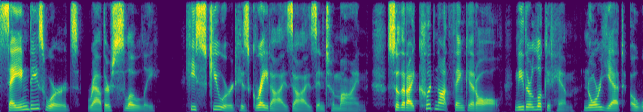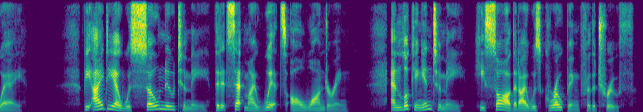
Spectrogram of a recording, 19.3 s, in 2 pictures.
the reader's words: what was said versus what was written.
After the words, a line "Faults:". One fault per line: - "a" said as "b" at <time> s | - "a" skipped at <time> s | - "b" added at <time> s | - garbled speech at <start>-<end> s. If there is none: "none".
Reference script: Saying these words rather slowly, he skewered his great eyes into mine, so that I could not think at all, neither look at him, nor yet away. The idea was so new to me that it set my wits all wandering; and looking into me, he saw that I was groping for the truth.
Saying these words rather slowly, he skewered his great eyes eyes into mine, so that I could not think at all, neither look at him, nor yet away. The idea was so new to me that it set my wits all wandering; and looking into me, he saw that I was groping for the truth.
Faults:
- "eyes" added at 4.4 s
